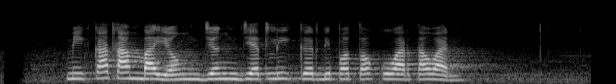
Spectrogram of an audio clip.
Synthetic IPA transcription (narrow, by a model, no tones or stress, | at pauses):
mikat̪ambajɔŋd͡ʒɨŋd͡ʒɛt̪likɨrdipɔt̪ɔkuwart̪awan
